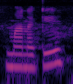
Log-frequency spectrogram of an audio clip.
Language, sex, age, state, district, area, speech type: Telugu, female, 18-30, Andhra Pradesh, Guntur, rural, spontaneous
